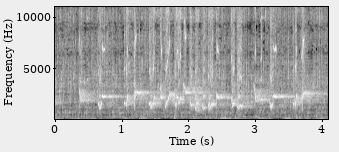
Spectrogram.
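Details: Yellow-vented bulbul's long rolling song, used as a lure to make other bulbuls sing: dense run of warbled, bubbling notes, with low rumbling and tapping behind.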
